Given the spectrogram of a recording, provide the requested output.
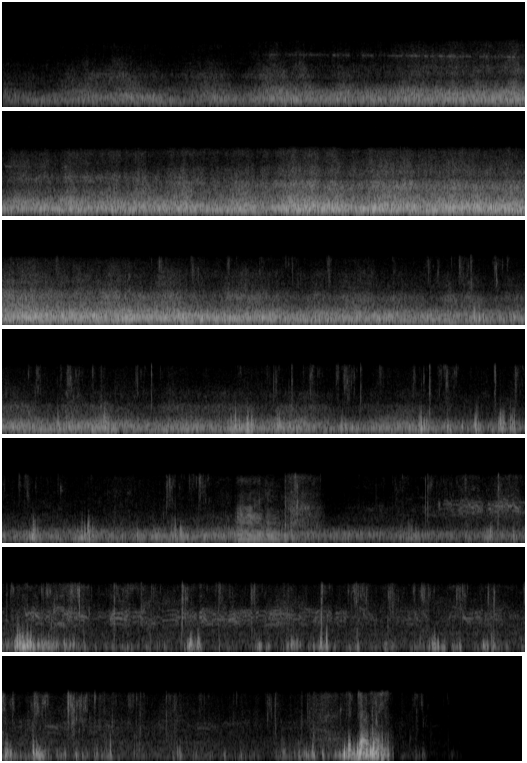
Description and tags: David O vastness audio
EMiLA, Field, recordings, Tasks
